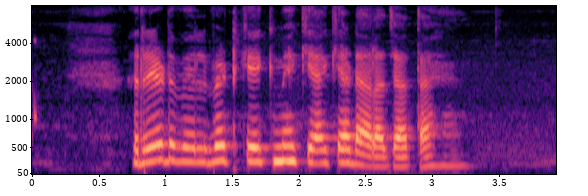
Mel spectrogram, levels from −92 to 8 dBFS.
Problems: constant background noise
